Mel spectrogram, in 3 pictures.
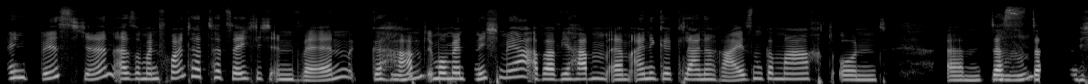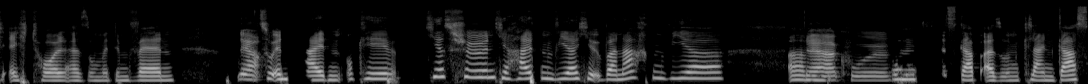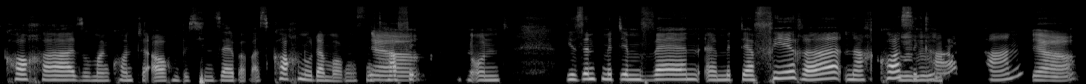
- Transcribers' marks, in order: other background noise; distorted speech; static
- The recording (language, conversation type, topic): German, unstructured, Welche Art von Urlaub bevorzugst du: Abenteuer oder Entspannung?
- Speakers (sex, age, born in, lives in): female, 35-39, Brazil, France; female, 45-49, Germany, Germany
